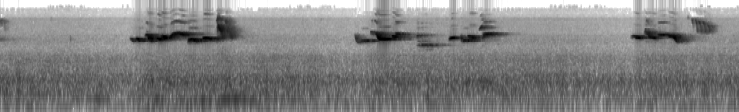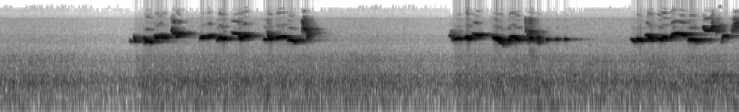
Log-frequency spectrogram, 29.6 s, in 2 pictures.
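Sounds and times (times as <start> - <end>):
common blackbird Turdus merula song: 0.0 - 0.4, 2.6 - 5.0, 7.1 - 10.4, 12.6 - 14.4, 17.4 - 21.4, 23.8 - 26.7, 27.4 - 29.5.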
